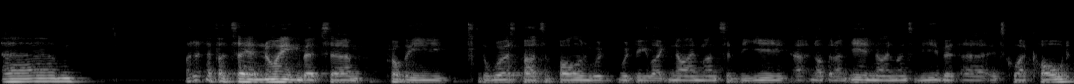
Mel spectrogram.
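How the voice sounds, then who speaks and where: His pitch is fairly low. The man speaks with an Australian accent. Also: ordinary pitch variation, moderate pace. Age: 40s. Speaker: interview guest. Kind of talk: casual interview. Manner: hesitant, many fillers.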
